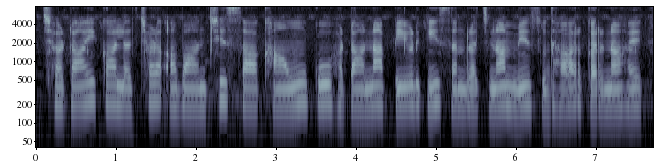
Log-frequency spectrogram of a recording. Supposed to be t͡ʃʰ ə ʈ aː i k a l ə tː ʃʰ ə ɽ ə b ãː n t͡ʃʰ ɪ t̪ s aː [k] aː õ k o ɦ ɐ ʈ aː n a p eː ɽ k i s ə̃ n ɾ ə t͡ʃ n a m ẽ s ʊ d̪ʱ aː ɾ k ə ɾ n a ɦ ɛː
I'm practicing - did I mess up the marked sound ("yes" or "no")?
yes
